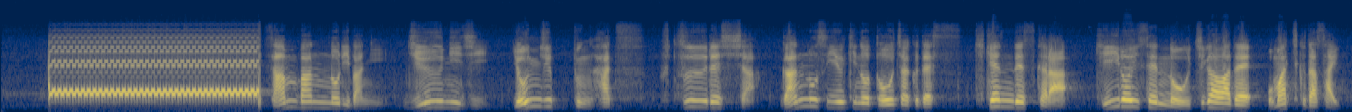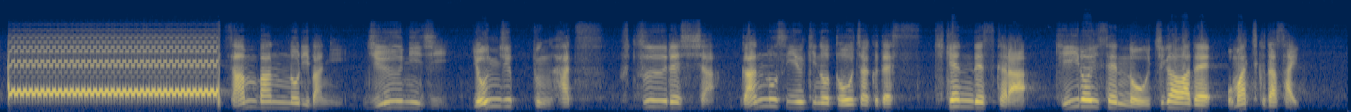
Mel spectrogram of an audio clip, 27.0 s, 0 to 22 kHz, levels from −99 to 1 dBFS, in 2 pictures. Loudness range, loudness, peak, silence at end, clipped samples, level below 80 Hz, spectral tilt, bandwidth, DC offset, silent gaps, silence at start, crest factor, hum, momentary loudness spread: 11 LU; -22 LUFS; -6 dBFS; 0.55 s; under 0.1%; under -90 dBFS; -2.5 dB/octave; 7.6 kHz; under 0.1%; none; 0.5 s; 18 dB; none; 18 LU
